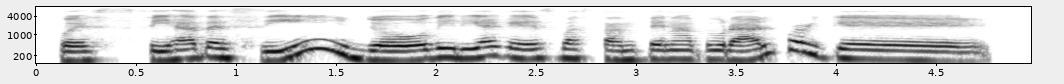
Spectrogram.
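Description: High pitch from a man, with ordinary variation in pitch. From Puerto Rico, Utuado. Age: 20s. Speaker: communications student and artist. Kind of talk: interview.

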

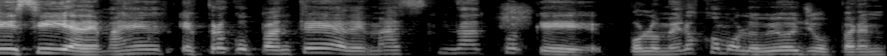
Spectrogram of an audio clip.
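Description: With a medium pitch and an unremarkable speaking voice, a woman talks at a fairly quick pace with ordinary pitch variation, the sound dry and close with no echo. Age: 50s. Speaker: podcast host. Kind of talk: casual chat.

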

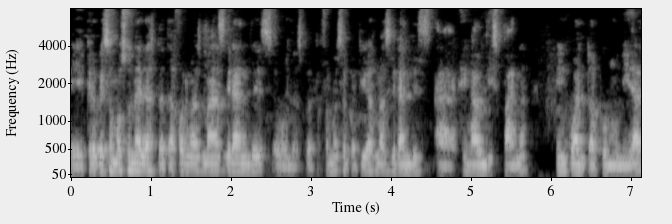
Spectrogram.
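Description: A man's dark, mellow tone holds a medium pitch with monotone, flat intonation. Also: moderate pace. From Peru, Huancayo. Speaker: director of an online education platform. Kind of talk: casual interview on a livestream.

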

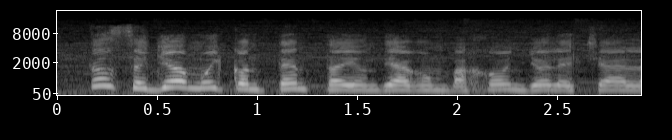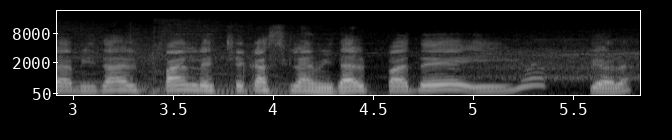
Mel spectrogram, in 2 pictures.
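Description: Amid noticeable background noise, a man speaks at a moderate pace in a high pitch with lively intonation. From Chile. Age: 30s. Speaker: podcast host. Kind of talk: casual chat.

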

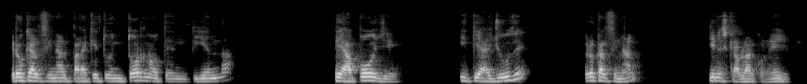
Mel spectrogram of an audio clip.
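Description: Leaving long, frequent pauses, a man talks in a fairly high pitch with a somewhat breathy, dark, mellow tone and fairly even intonation. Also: moderate pace. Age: 20s. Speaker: sports nutritionist. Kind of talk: interview.

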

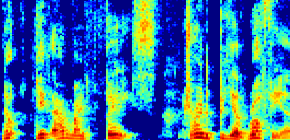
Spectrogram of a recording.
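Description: Someone uses a put-on character voice, raspy and at a middle pitch. The pace is moderate. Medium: actual play. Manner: whiny, panicky, indignant.

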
